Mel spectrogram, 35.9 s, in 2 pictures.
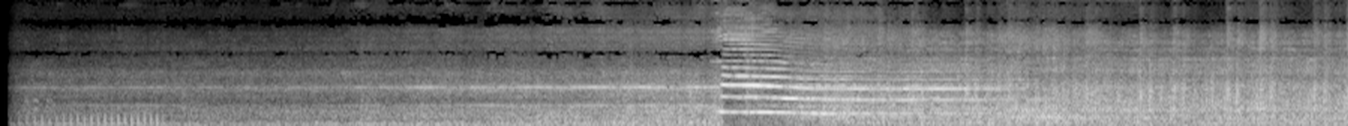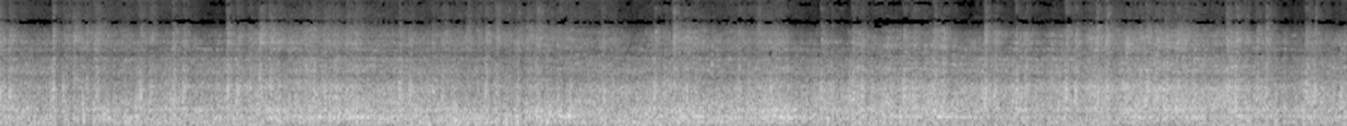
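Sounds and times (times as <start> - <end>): coaches rumbling on rails: 0.1 - 35.9
electric locomotive passing: 0.1 - 35.9
train horn: 4.7 - 13.9.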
